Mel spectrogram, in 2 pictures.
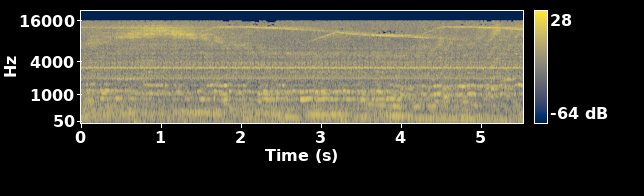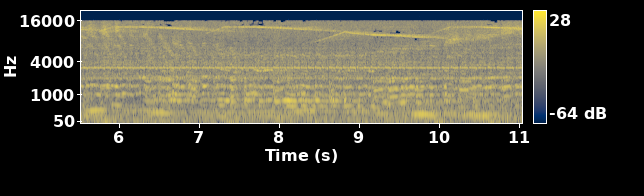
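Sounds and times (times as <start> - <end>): gliding high whistle: 0.0 - 11.0
steady high drone tones: 0.0 - 11.0.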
